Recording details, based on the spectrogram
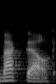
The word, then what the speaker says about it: McDowell: But I had been down there, and I met a woman in, well, it's McDowell, we would say McDowell, but down there it's pronounced McDowell County, West Virginia.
